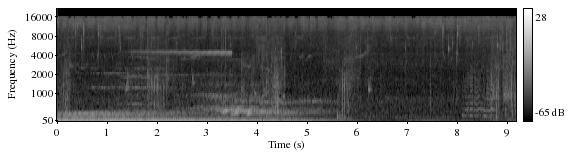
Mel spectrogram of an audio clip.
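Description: Leaves and undergrowth rustle as a person moves close by.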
